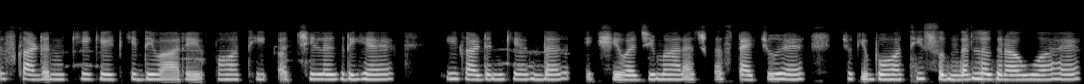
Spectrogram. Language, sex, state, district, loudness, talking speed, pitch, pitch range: Hindi, female, Maharashtra, Nagpur, -17 LUFS, 165 wpm, 230 Hz, 225-240 Hz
